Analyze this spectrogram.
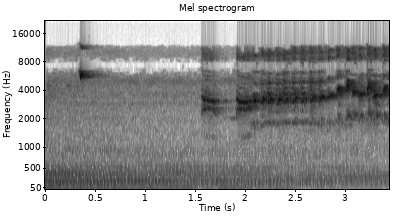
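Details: White-rumped shama after moult singing a bright, high whistled phrase that rises and warbles, dense rapid notes in the second half, over a low steady hum.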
